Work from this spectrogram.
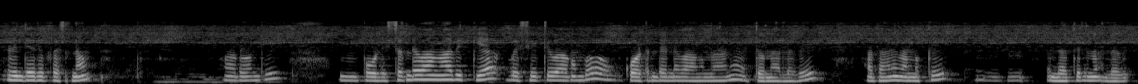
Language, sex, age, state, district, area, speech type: Malayalam, female, 45-60, Kerala, Wayanad, rural, spontaneous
